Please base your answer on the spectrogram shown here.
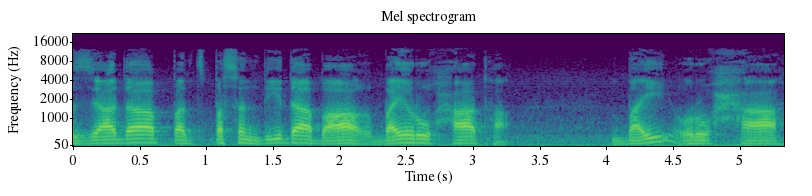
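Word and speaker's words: بیرحاء: پسندیدہ باغ بیروحا تھا۔ بیروحا، یہ اس کا تلفظ ہے، با یا را حا الف اور آخر میں حمزہ، بیروحا۔ تو یہ ایک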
